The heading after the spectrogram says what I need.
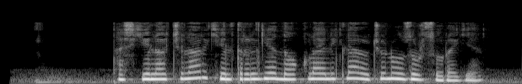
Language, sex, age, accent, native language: Uzbek, female, 18-24, Qashqadaryo, Uzbek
